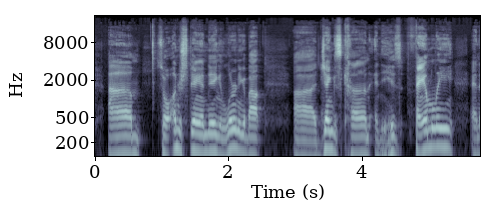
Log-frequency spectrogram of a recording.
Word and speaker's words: Genghis: Now, Genghis, or Genghis, right? This is one of those terms when you pronounce it correctly, other people think you're dumb because they think you're pronouncing it incorrectly. So whatever. Genghis Khan is actually how you say it, according to the book anyway, or Genghis Khan.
